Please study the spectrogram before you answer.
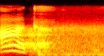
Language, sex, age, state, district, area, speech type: Assamese, female, 18-30, Assam, Jorhat, rural, read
